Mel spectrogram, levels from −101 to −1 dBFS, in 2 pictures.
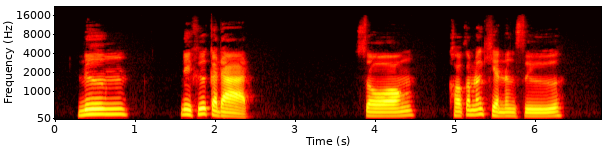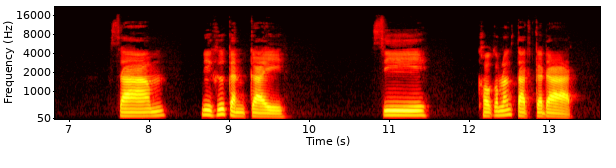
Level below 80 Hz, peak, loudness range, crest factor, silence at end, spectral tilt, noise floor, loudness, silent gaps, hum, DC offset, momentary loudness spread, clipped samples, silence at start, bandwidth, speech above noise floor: -80 dBFS; -6 dBFS; 3 LU; 20 dB; 0.4 s; -7 dB/octave; -84 dBFS; -24 LUFS; none; none; under 0.1%; 14 LU; under 0.1%; 0.3 s; 13.5 kHz; 60 dB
